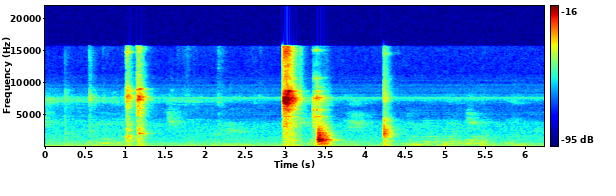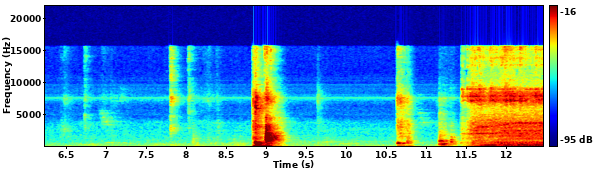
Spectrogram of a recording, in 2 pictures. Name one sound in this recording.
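Light knocks and clicks come from a sewing machine being handled.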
